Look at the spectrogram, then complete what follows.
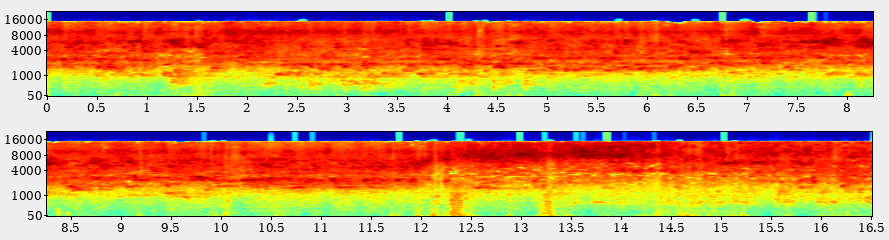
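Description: High-pressure steam jet from a steam-cleaner gun hissing steadily as it blasts an engine cylinder head. A few short pops come through about twelve to fourteen seconds in.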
